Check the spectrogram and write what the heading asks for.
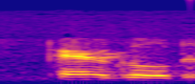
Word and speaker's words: Paragould: This is also an MFA project, and again, it surrounds the co-op's biomass conversion facility in Paragould, Arkansas. I think I'm pronouncing that right. – I think that is exactly the right way to pronounce that.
